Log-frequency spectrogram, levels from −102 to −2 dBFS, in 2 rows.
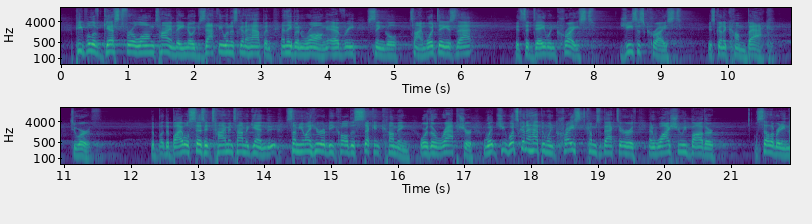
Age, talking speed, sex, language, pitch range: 40-59, 215 wpm, male, English, 155-210 Hz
